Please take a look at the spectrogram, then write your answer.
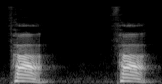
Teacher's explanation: फा का मखारिज है सनाया उलिया के किनारे निचले वाले होठ पर।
